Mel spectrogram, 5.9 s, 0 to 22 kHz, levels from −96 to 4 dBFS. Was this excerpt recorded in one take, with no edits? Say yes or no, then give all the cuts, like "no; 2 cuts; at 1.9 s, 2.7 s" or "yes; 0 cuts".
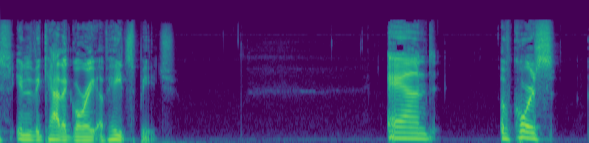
yes; 0 cuts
